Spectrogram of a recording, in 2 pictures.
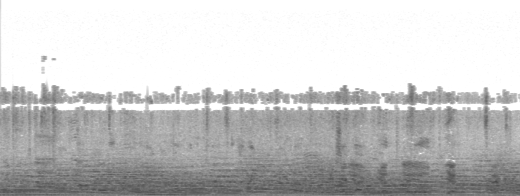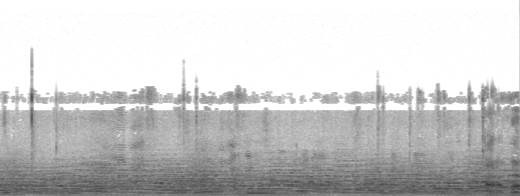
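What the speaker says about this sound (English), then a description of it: "God, I love the music of the bells." Overlapping church bells keep ringing across York's old town, a steady layered pealing heard at moderate distance over outdoor street ambience, with faint voices mixed in.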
